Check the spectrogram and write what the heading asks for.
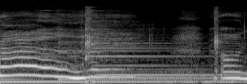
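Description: Soft acoustic cover song: a singer holds a note that slides down in pitch just before the one-second mark, over gentle acoustic guitar accompaniment.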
